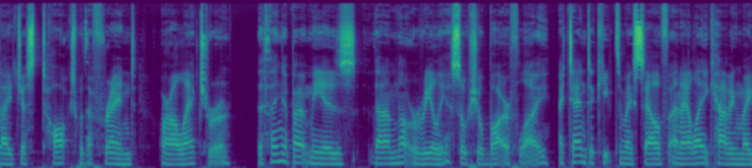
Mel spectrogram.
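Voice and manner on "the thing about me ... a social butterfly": usual speaking voice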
